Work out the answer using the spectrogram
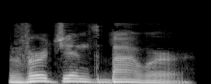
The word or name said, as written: virgins bower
